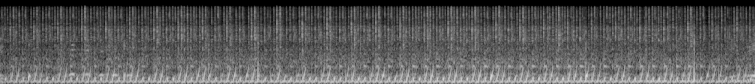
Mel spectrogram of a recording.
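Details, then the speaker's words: Warm engine with a Solex 30 PICT carburettor, carb sorted and timing all right: heavy, regular tapping at about three beats a second over the idle, from the cylinders. Source undetermined; a big end is feared, and valve clearances are to be checked when cool. "there's a heavy tapping sound coming out of those cylinders i'm hoping it's not a big end or something serious"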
